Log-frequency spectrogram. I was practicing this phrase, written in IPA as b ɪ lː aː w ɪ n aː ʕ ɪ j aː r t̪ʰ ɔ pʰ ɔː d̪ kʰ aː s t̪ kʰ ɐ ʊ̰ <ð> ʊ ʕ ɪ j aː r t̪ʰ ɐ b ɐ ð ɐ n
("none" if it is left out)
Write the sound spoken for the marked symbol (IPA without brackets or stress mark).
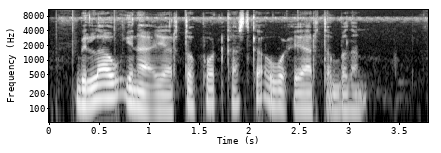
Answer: ɣ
